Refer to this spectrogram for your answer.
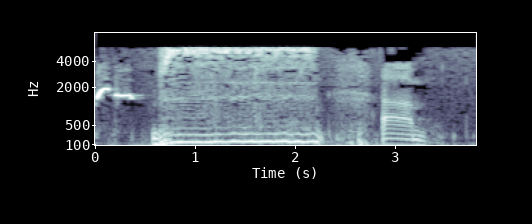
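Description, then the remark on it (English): A person imitates the R2-D2 robot's beeps with a whistle: a short high whistled chirp, then a long buzzy, warbling vocal tone and a brief rising squeal, fairly loud with no words spoken. “And then the lovely bride was dissing on my R2 whistle tonight.”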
